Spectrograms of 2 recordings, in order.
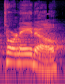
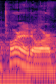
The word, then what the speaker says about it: Tornador: It's not the Tornado. It's actually called the Tornador, but it's funny that you said that because people always mispronounce it, especially detailers, but I'm in the middle of a video.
